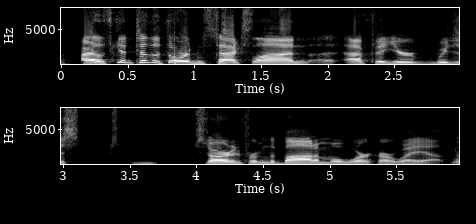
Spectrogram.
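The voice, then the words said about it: Kentucky Highlands drawl. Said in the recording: “my Highlands accent growing up in the Highlands ... my Highlands drawl”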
